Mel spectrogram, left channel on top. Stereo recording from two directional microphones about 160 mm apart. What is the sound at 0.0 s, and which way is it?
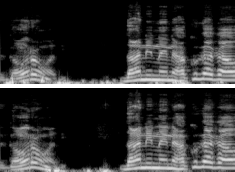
Speech, 15° left (ahead or behind).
